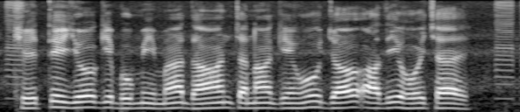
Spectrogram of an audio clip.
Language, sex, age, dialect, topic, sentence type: Maithili, male, 18-24, Angika, agriculture, statement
